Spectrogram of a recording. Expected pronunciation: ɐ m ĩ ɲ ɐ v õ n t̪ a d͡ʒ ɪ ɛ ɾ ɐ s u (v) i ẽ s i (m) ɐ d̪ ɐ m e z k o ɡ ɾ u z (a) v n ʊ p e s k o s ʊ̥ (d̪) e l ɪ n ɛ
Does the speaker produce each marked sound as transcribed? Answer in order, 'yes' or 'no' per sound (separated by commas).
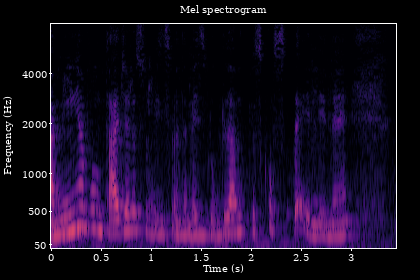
no, yes, yes, yes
